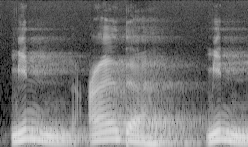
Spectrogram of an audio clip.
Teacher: nun sukun bertemu Ain kita baca jelas tanpa mendengung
